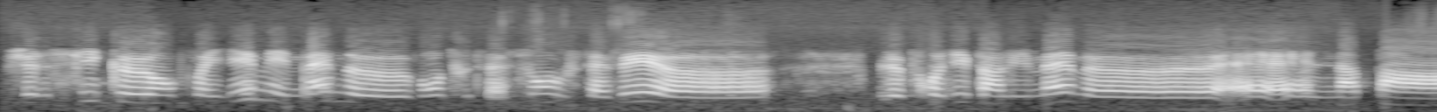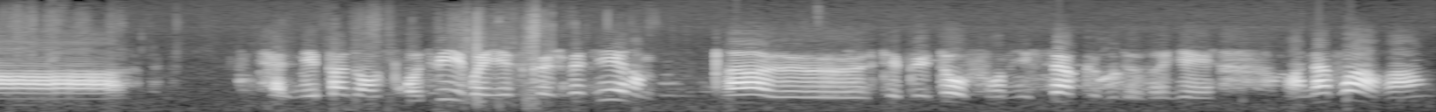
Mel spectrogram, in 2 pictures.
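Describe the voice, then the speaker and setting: A woman's voice: mid-range voice, normal speed, pushed and bright. A woman working at a pharmacy, talking with a customer over the telephone on a muffled line. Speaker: pharmacy staff member. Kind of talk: customer phone conversation.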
